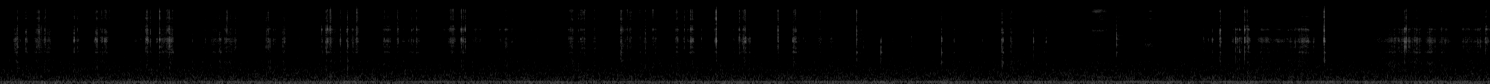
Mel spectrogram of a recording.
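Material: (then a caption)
Plywood. A wooden toothpick scratches and taps the engraved side panel of a small, hollow, laser-cut plywood music box with a fretwork pattern, held in the hand. Quiet, dry, bright clicks and scratchy rasps come in quick irregular bursts with no ring, over a steady low hum.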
